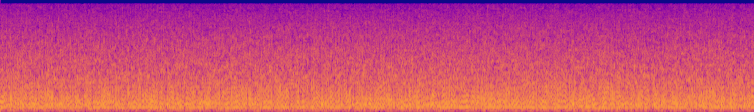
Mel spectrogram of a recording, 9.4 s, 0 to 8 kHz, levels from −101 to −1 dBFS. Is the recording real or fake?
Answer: fake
